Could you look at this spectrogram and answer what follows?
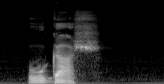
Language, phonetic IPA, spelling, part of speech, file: Polish, [wɡaʃ], łgarz, noun, Pl-łgarz.ogg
